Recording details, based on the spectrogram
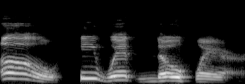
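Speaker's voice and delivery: very slow, booming play-by-play, every word stretched. Retelling a football video game's repeated line: imitating the Joe Montana Sports Talk Football announcer. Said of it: "the announcer guy would say the same thing".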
